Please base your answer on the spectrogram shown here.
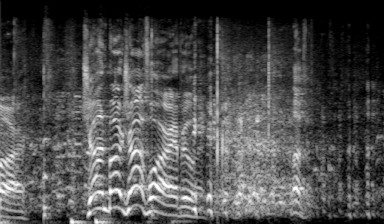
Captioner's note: laughter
